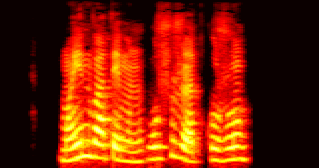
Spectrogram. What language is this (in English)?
Mari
